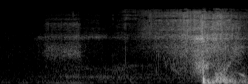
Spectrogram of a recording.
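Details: Soft airy hiss building to a louder rush of air with a dull thump, the breath cycle of a podcast speaker's own mechanical ventilator, heard while he talks: mechanical ventilator sound.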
